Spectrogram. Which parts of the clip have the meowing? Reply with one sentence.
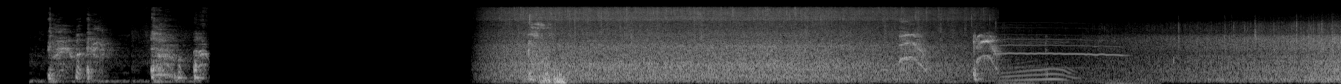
The meowing can be heard from 9.9 to 11.4 s.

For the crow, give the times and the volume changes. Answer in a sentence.
You can't hear the crow here.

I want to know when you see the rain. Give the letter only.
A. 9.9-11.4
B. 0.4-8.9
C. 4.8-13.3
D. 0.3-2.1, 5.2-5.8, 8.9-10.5
C.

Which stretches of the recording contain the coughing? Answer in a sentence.
You can hear the coughing from 0.3 to 2.1 s, from 5.2 to 5.8 s and from 8.9 to 10.5 s.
